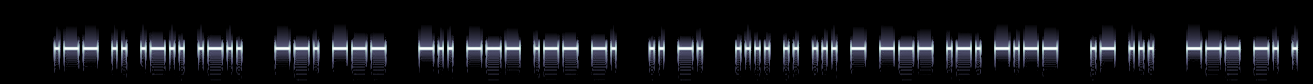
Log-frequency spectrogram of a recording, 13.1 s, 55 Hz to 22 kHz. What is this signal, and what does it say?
Morse code, heard as a keyed tone, about 25 wpm, 700 Hz. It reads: WILL GO DOWN IN HISTORY AS ONE
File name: Sets of 9 Words - 25wpm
